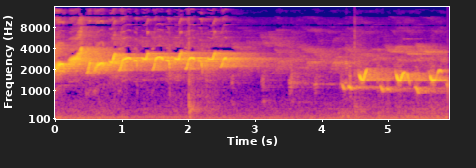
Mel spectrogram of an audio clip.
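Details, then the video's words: Caged Chinese hwamei, just out of its box, singing strongly: bright whistled notes slurring up and down, repeated in quick phrases, then after a brief pause a lower run of looping whistles. "Chim vừa ra khỏi hộc đã chơi như máy, chất giọng cực đỉnh | Họat Họa Mi"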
